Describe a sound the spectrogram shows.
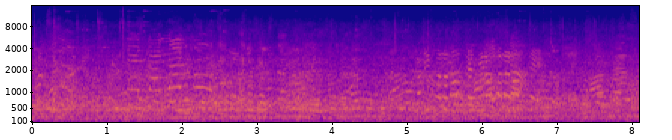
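Men and women in the crowd call out and cheer loudly.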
